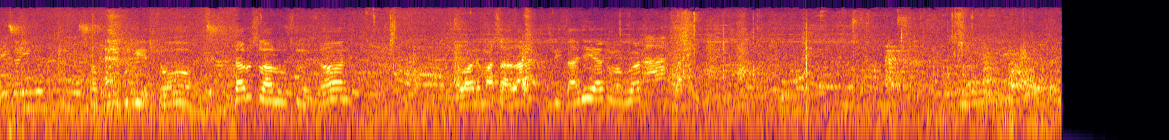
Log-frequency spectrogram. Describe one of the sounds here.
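A teenage boy talks calmly nearby.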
